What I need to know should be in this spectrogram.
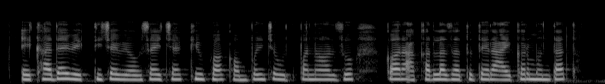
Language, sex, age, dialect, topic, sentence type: Marathi, female, 18-24, Varhadi, banking, statement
